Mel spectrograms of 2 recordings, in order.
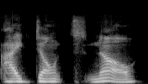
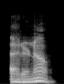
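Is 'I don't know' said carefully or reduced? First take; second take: carefully; reduced. First: Every word is pronounced fully and carefully. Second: The words run together with reduced sounds. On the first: The speaker calls it wrong. "Don't say" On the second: The speaker calls it right.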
